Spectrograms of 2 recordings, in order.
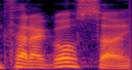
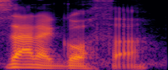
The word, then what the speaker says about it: Zaragoza: translated in taragoza here no it's actually not Tara it's Zara it's Zara gotha is it saragotha or is Zaragoza no that Zed is pronounced differently I think for reasons that I'm not privy to because I'm not a Spanish speaker but anyway uh in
